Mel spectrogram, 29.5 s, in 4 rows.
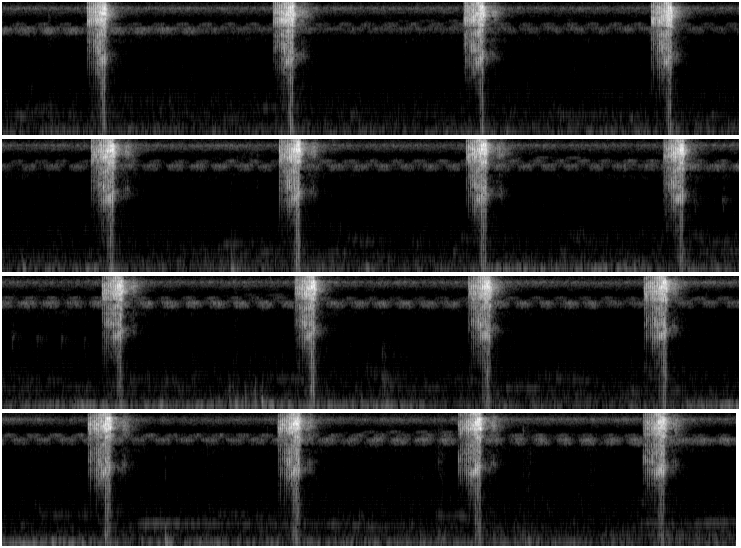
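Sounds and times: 
steady high-pitched insect whine: 0:00.0 - 0:29.4
grasshopper stridulation: 0:04.6 - 0:05.0, 0:06.5 - 0:06.8, 0:08.2 - 0:08.7, 0:10.1 - 0:10.5, 0:12.0 - 0:12.4, 0:14.0 - 0:14.4, 0:15.7 - 0:16.1, 0:17.6 - 0:18.1, 0:19.4 - 0:19.8, 0:21.1 - 0:21.6, 0:23.0 - 0:23.4, 0:24.8 - 0:25.3, 0:26.6 - 0:27.2, 0:28.5 - 0:29.0.

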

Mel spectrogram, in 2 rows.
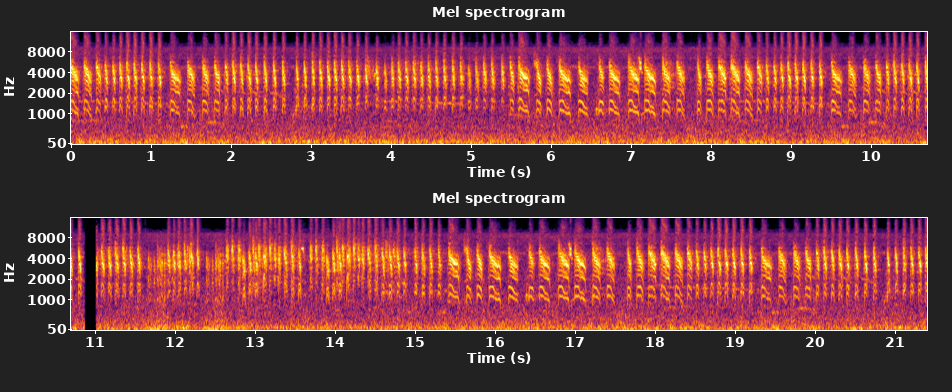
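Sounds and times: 
sparrows chirping: 0:00.0 - 0:21.3.

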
